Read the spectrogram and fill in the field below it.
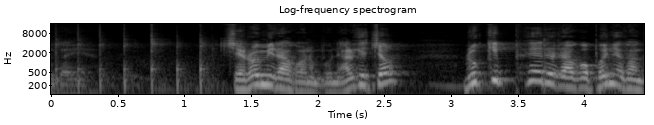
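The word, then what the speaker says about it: Lucifer: 이게 라틴어로 읽으면 뭐래요? 시작. 루키페르라고 읽습니다.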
